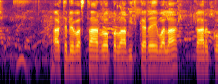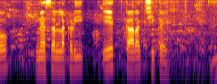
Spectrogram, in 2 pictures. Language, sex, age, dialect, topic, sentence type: Maithili, male, 46-50, Angika, agriculture, statement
